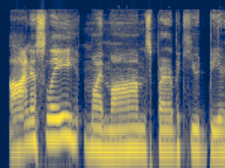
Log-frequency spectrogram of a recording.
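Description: With a Canadian accent, a man talks at medium pitch with ordinary pitch variation in a very clean recording against a silent background. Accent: Canadian, noticeable. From Canada. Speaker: hockey fan guest. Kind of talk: casual chat.

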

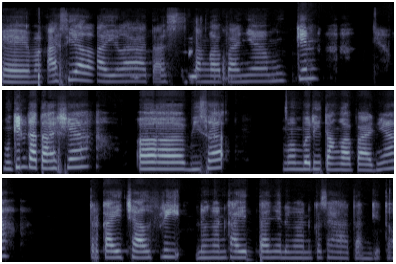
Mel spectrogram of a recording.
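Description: A high-pitched woman at a fairly slow pace, fairly even in intonation yet with big swings in loudness. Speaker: podcast moderator. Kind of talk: casual discussion.

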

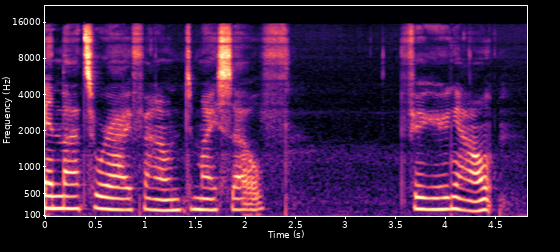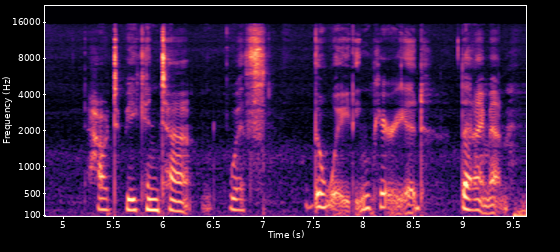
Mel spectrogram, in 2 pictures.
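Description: A woman's medium-pitched voice at a very slow pace, with long, frequent pauses and fairly even intonation, on a very clean recording against a silent background. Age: 20s. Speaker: podcaster. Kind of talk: casual monologue. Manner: rambling, hesitant.

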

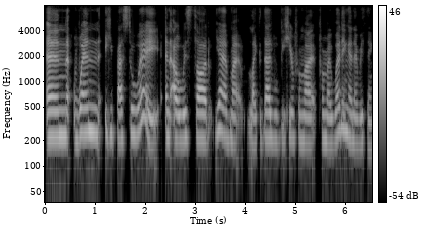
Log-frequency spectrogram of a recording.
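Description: A woman speaks in a normal speaking voice at a moderate pace, her pitch fairly high with ordinary variation, in a very clean recording with a silent background and a dry, close sound with no echo. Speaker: podcast host. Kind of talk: casual interview chat.

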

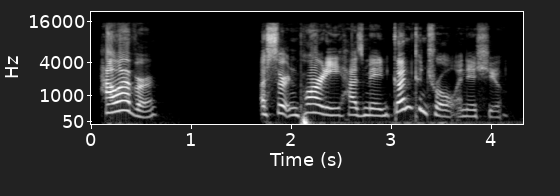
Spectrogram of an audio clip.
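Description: Very clean and with a silent background, this recording has a woman speaking with an American accent at a fairly high pitch. Her tone is bright and sharp, at a moderate pace. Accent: New York accent, shows when heated. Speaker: podcast co-host. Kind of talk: casual chat.

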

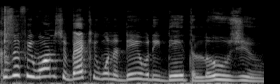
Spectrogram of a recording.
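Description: In an animated tone, a woman talks with very wide pitch swings. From Alabama, US South. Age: 20s. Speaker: podcast host. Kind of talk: casual storytelling monologue.

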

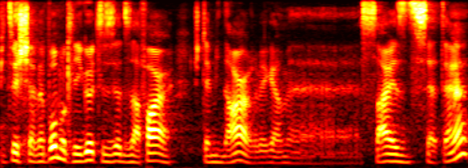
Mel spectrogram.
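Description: His pitch is medium and its variation ordinary. The man uses an ordinary speaking voice and moves at a fairly quick pace. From Quebec, Mauricie (Grand-Mère). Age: 40s. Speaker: fitness coach and entrepreneur. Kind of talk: casual interview conversation.

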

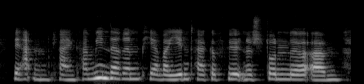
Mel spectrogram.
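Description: A woman speaks with a fairly high pitch. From Germany. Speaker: podcast host. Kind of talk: personal storytelling monologue. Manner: hesitant with frequent fillers.

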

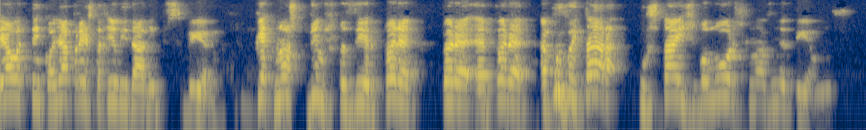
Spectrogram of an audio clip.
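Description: This man's voice sits at an extremely high pitch. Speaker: former distance runner, journalist. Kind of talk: casual chat.

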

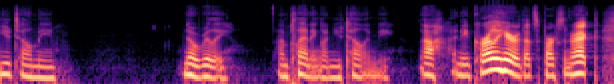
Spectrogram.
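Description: Recorded very cleanly against a silent background with a dry, close sound and no echo, a woman speaks at a medium pitch and moderate pace, with ordinary pitch variation and long, frequent pauses. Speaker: podcaster and singer. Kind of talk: solo podcast, casual chat. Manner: casual, chatty, upbeat.

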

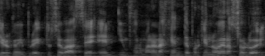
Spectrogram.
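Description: Talking at a very fast pace, a man with a bright, sharp tone uses ordinary pitch variation. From Mexico, Monterrey. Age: 20s. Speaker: singer and content creator. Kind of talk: casual chat.

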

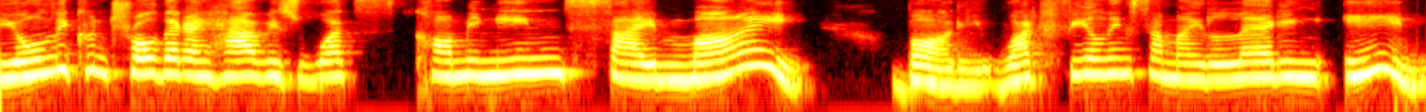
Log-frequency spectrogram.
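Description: In a Venezuelan accent, a woman with a high pitch talks at a fairly slow pace with lively intonation, on a very clean recording with a silent background. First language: Spanish. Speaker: mental health therapist. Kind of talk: interview.

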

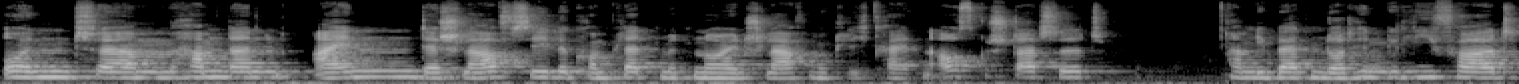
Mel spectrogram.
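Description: A woman talks at a fairly slow pace in a fairly high voice. Her intonation is monotone and flat, and room echo is audible. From northern Germany, Oldenburg. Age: 20s. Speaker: volunteer organizer and Instagram influencer. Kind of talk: interview.

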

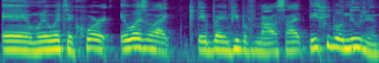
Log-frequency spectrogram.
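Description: With an ordinary speaking voice, a man talks at a fairly high pitch with fairly even intonation. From Southern California, Inland Empire. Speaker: police officer. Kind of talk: casual chat.

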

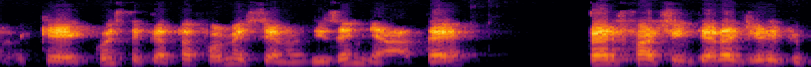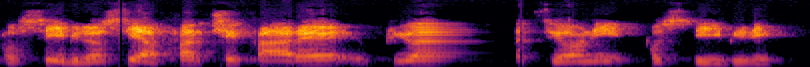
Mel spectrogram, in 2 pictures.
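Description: A man talks at a moderate pace, with big swings in loudness. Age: 40s. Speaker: psychologist. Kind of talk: interview.

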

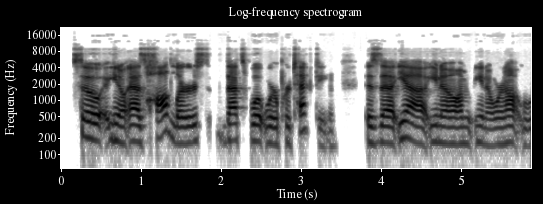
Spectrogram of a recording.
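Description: A woman speaks fairly slowly at a fairly low pitch, with ordinary pitch variation. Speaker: host of an open-mic audio chat. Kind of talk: casual group discussion. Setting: online audio room. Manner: halting, many fillers and repeats.

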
